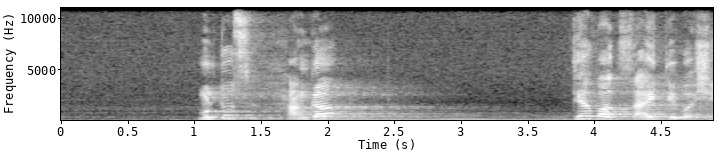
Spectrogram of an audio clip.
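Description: A man speaks with animation through a microphone, echoing in a large hall.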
